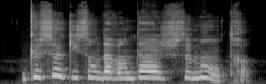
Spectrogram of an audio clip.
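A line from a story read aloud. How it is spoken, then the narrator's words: Cheerful resumption. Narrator (French): reprit gaiement Rose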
